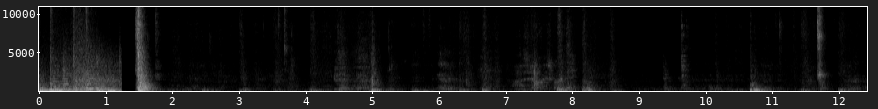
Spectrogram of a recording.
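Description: Background music that cuts off about a second in, then a sharp knock followed by scattered light knocks, clicks and shuffling of a person moving about inside a small brick-walled hide.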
